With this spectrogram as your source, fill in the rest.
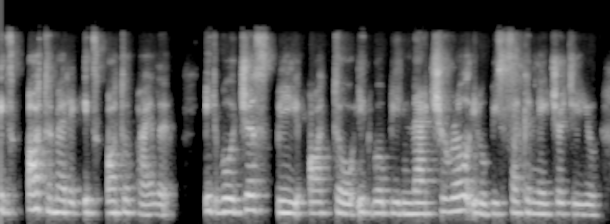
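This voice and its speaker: A fairly high-pitched, somewhat breathy woman's voice with ordinary pitch variation. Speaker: communication skills trainer. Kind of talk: workshop lecture. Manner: projects more when lecturing.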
